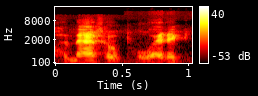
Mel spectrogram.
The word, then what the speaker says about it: hematopoietic: is what we call hematopoietic tissue. You'll see that name. That's how it's pronounced.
